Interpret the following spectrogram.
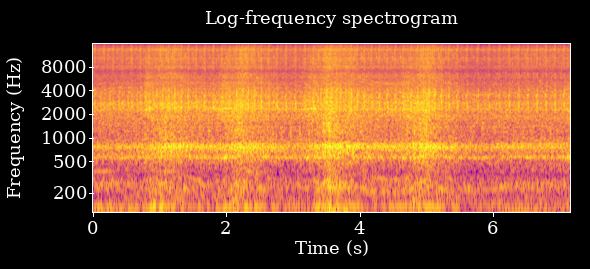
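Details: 6.2 L EcoTec3 V8, started after the battery ground to the engine was reconnected. It fires and settles into a steady, throbby idle with mild rpm swells and no knocking, and sounds fresh; no puddles underneath.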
